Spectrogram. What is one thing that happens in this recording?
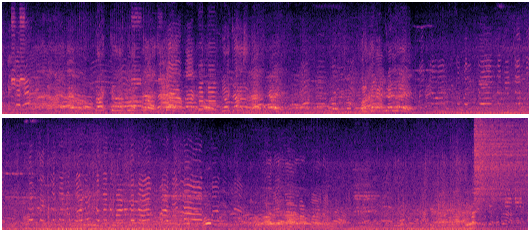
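A crowd of young men chant slogans loudly outdoors.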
